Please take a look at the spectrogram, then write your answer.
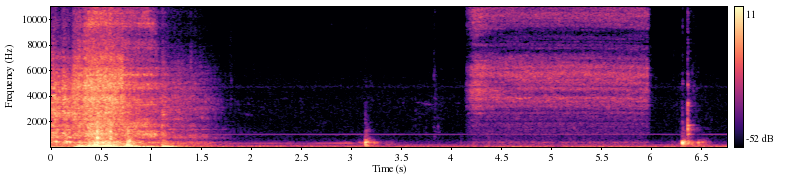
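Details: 1995 Chevy S10 Blazer, 4.3L Vortec V6: a loud, rough one-second burst of firing on starting fluid, then quiet. This proves the timing had been 180° out and is now fixed; it has no fuel system yet.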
